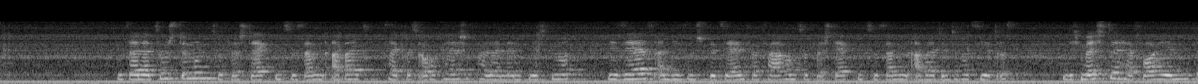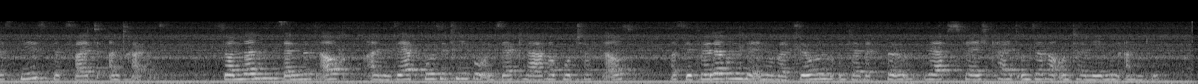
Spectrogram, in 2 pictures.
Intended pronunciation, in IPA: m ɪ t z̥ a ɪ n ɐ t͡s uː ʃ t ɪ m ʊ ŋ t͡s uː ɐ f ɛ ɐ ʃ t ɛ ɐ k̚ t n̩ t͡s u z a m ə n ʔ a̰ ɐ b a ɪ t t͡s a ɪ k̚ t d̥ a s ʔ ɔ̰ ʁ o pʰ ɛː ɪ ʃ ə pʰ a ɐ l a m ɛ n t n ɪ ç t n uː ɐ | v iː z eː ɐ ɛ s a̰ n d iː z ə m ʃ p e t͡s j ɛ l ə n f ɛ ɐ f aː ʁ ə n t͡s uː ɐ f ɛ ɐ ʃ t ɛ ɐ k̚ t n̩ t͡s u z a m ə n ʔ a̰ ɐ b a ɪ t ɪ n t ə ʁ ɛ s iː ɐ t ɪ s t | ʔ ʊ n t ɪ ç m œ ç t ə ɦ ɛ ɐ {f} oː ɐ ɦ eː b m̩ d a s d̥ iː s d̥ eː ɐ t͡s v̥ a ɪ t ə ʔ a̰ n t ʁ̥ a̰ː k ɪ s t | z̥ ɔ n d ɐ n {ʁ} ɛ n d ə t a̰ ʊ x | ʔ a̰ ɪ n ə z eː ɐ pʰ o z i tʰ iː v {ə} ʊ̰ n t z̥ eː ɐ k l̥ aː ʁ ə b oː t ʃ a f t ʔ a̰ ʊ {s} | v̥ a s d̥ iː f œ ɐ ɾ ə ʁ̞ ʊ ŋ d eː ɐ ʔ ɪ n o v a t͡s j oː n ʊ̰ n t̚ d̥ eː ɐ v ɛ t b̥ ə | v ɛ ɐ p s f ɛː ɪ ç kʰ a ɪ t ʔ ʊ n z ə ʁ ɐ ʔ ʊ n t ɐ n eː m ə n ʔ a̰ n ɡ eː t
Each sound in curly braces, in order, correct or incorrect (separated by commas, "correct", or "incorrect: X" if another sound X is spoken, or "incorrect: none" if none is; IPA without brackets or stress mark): correct, incorrect: z, correct, correct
